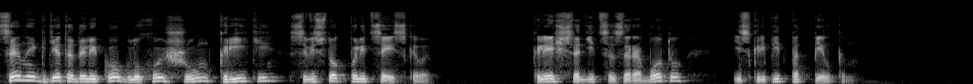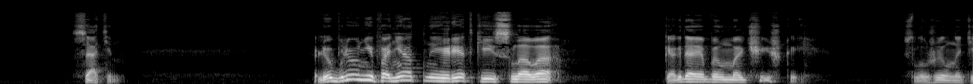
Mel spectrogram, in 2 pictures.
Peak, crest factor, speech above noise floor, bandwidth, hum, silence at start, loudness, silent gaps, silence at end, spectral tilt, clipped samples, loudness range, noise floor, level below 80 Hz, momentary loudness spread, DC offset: 0 dBFS; 16 dB; 59 dB; 12.5 kHz; none; 0 s; -16 LUFS; none; 0 s; -6 dB/octave; under 0.1%; 15 LU; -75 dBFS; -52 dBFS; 14 LU; under 0.1%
